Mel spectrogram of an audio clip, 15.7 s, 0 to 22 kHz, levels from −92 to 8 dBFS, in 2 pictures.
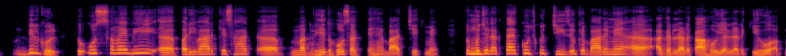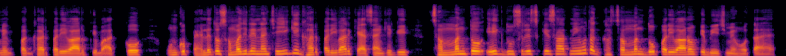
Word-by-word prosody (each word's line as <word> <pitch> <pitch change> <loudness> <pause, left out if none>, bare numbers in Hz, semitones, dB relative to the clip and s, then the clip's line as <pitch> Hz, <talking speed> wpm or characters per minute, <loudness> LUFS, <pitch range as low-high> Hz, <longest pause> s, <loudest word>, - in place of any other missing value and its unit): बिल्कुल 190 +11 0 0.2
तो 185 - +2
उस 235 0 +2
समय 235 0 +2
भी 245 +2 0
अ, 140 -1 +2
परिवार 175 +2 +2
के 200 - -1
साथ 180 -1 -3
अ, 120 -1 +3 0.2
मतभेद 140 +2 -1
हो 165 - +4
सकते 135 - -2
हैं 150 +3 -6
बातचीत 120 - -1
में। 130 - -5 0.3
तो 210 - +3
मुझे 200 +2 +5
लगता 210 +2 +1
है 220 - +4
कुछ-कुछ 225 -1 -3
चीज़ों 180 +1 -1
के 200 0 0
बारे 155 +1 +1
में 175 0 0
अ, 130 -6 +3
अगर 135 +1 +1
लड़का 125 +2 +4
हो 125 0 +3
या 140 0 +2
लड़की 135 +2 -3
हो 135 +2 +2
अपने 130 -1 -4
प - - +1
घर-परिवार 120 -1 +2
की - - -6
बात - - -2
को 135 0 +4 0.3
उनको 140 +6 -1
पहले 120 +2 -4
तो 190 - +2
समझ 170 +1 +2
लेना 185 -1 +1
चाहिए 185 +2 -2
कि 230 +1 -1
घर-परिवार 145 +1 -1
कैसा 120 - 0
है? 110 - -3
क्योंकि 140 +5 -4 0.3
संबंध 150 +7 +2
तो 190 -2 +7
एक-दूसरे 180 +1 -1
स 180 - -6
के 190 - 0
साथ 185 -1 0
नहीं 195 +2 -1
होता। 215 -10 -1
संबंध 155 +3 -2
2 170 - +2
परिवारों 155 0 +4
के 160 - -3
बीच 120 -3 -6
में 105 - -4
होता 95 -2 -4
है। 85 - -11
160 Hz, 250 wpm, -23 LUFS, 135-185 Hz, 0.3 s, तो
